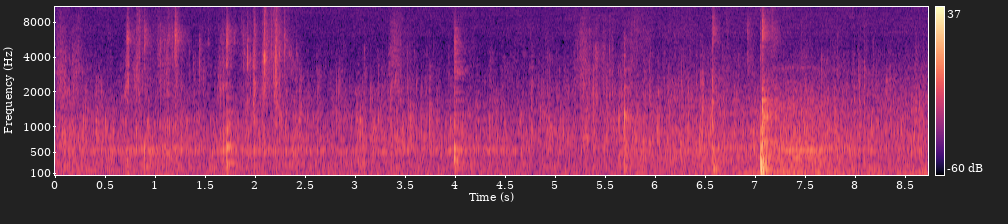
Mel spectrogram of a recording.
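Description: Pot of pork puchero on the boil with a steady bubbling hiss, broken by scattered light clinks of metal against the pot and one loud clank about seven seconds in.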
